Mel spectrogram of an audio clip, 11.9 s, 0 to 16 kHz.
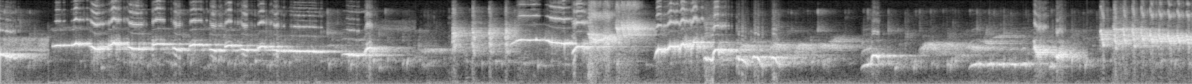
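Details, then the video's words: Agitated white-rumped shama in long, restless song, mixing sweet slurred whistles, rattling trills and loud explosive notes, each phrase changing pitch and style without break. "SUARA MURAI BATU NG4MUKK"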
